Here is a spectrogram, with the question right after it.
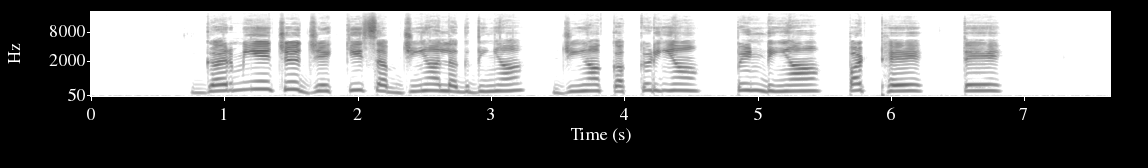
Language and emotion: Dogri, neutral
